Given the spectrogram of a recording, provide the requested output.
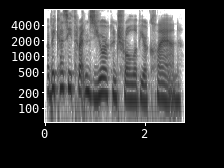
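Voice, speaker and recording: A woman's voice: fairly low pitch, expressive, normal speed. A woman voicing a stern noblewoman and clan champion in an audiobook, speaking in formal, challenging rhetoric. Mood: cold accusation. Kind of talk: dramatic audiobook reading.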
